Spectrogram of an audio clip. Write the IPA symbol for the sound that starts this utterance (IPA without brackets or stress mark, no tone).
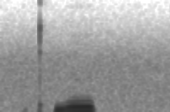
kʰ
